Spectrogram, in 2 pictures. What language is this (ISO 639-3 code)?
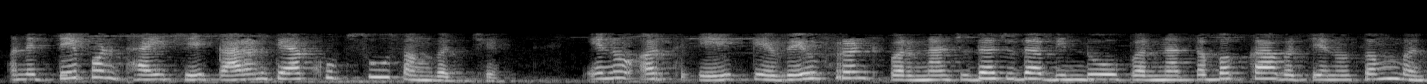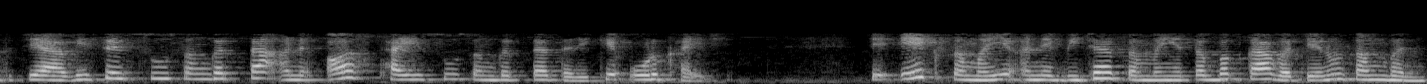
guj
